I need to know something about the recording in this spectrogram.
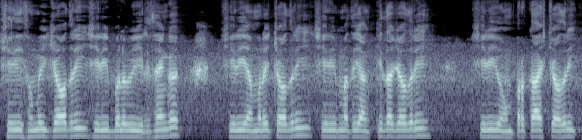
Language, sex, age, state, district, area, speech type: Punjabi, male, 18-30, Punjab, Kapurthala, urban, spontaneous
